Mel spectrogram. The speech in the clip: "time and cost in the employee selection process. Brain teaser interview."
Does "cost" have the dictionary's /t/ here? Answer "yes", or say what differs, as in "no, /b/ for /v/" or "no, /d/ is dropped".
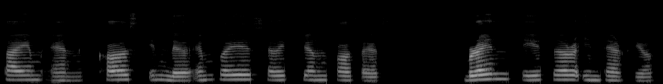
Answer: no, /t/ is dropped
